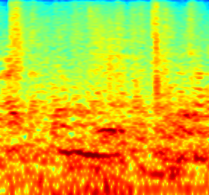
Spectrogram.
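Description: People talking quietly among themselves, with a short low steady bird call a little after half a second in.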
